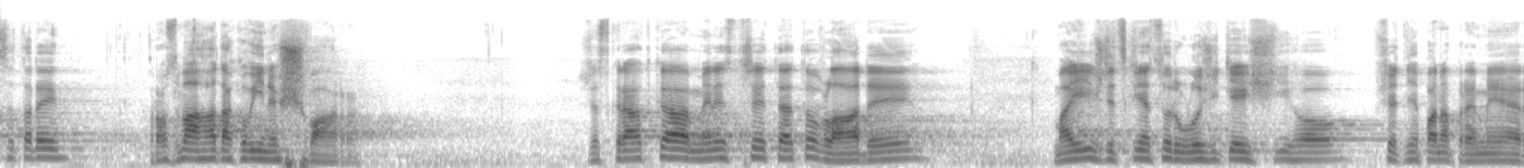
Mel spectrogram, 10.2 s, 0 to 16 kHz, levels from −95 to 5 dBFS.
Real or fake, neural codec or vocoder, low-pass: real; none; 10.8 kHz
